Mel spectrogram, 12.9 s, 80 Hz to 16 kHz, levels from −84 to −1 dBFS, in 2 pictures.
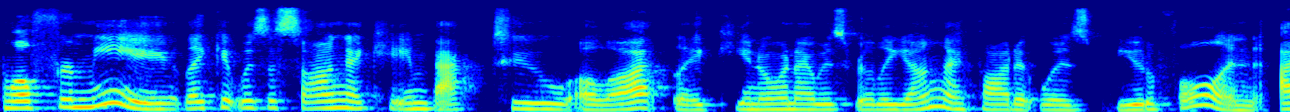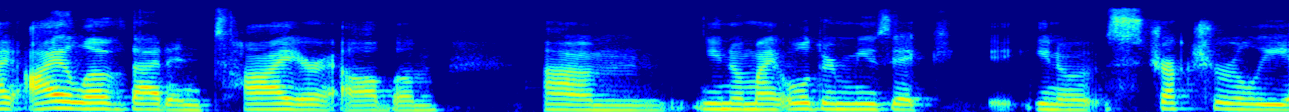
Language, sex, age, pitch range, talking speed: English, female, 20-39, 165-195 Hz, 200 wpm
